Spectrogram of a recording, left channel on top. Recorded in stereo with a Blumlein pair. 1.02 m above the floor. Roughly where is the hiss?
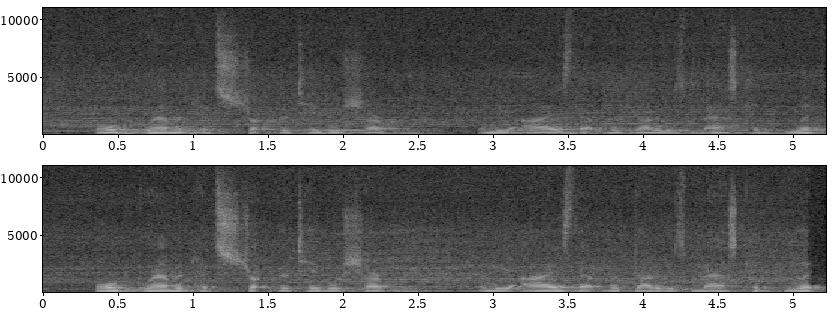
I don't hear a hiss.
